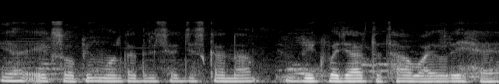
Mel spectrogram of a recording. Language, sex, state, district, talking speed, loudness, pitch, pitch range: Hindi, male, Jharkhand, Deoghar, 170 wpm, -17 LUFS, 145 Hz, 140-145 Hz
